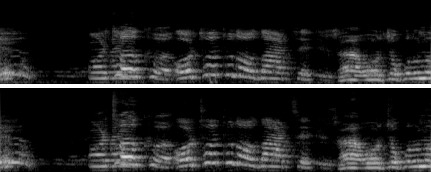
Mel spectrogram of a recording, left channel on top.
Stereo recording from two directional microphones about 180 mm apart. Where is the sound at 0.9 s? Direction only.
Centre (ahead or behind).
